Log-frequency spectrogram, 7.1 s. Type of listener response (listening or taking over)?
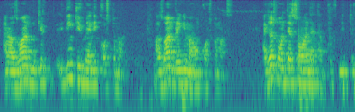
listening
